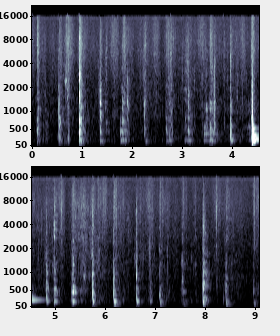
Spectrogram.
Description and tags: someone climbing a wood ladder up to a loft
